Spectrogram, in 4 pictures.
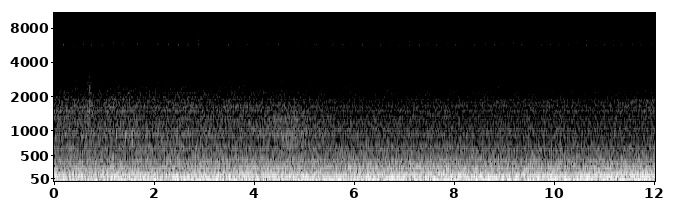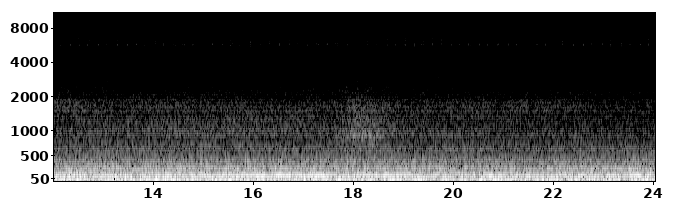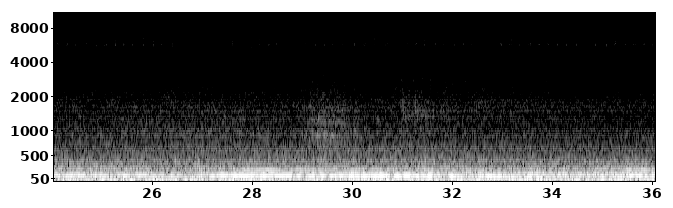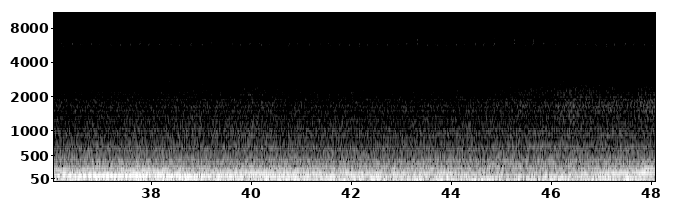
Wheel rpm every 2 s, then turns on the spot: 0, 0, 0, 0, 0, 0, 0, 0, 0, 0, 0, 0, 0, 0, 0, 0, 0, 0, 0, 0, 0, 0, 0, 0.
none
